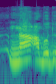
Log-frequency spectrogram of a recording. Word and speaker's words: نعبد: جاتا ہے۔ لہذا ان چیزوں میں الحم ایاک نعبد و ایاک نعبد، دیکھیں نعبد، کیا پڑھتے ہیں؟ نعبد ایاک نعبد و ایاک نستعین، نستعین یہ تلفظ کرتے ہیں، نعبدو نہیں ہے، اعبدو نعبدو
